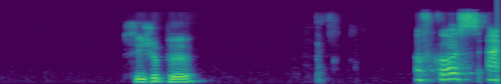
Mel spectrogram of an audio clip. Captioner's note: french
